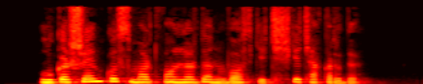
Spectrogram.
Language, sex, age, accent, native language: Uzbek, female, 19-29, Qashqadaryo, Uzbek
